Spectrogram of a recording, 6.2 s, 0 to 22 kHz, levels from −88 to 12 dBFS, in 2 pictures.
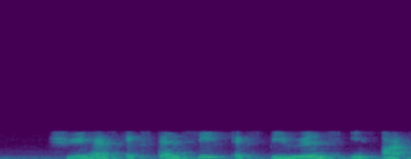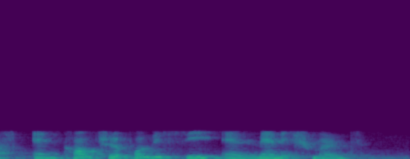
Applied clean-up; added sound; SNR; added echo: none; none; none; none.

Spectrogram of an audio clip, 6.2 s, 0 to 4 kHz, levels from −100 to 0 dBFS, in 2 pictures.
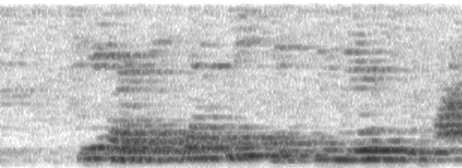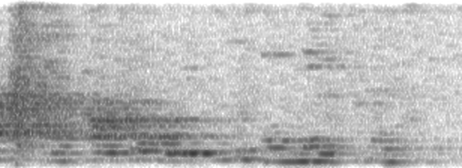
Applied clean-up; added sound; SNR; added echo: classical method WPE with log-MMSE.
